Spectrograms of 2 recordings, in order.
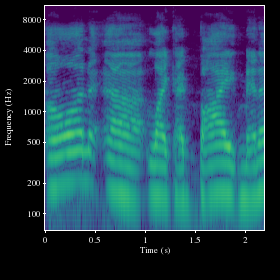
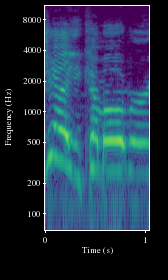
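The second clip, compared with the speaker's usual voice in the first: imitating boss, higher and louder; 9 semitones higher, 6 dB louder than usual. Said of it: "he goes".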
